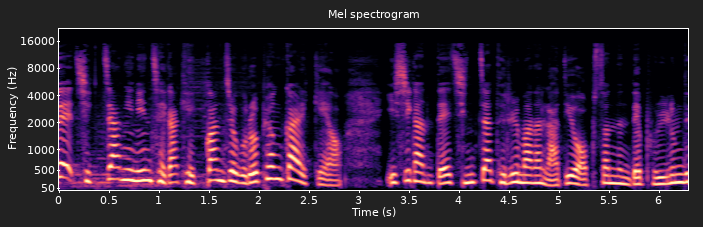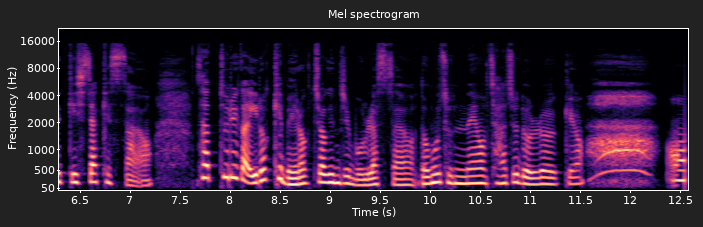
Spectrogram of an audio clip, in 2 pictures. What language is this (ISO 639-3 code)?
kor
